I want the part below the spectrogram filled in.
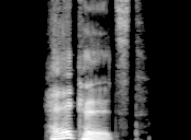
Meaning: second-person singular present of häkeln
- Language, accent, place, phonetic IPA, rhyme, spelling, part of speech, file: German, Germany, Berlin, [ˈhɛːkl̩st], -ɛːkl̩st, häkelst, verb, De-häkelst.ogg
